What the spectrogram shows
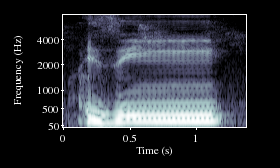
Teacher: تنوین کے بعد یارملون کا یا ادغام مع الغنہ ہوگا۔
